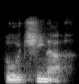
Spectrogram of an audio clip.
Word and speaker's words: Wu Qina: My name is Wu Qina, with the family name first. The pronunciation is exactly the same as how Ryukyu people refer to themselves as Wu Qina.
